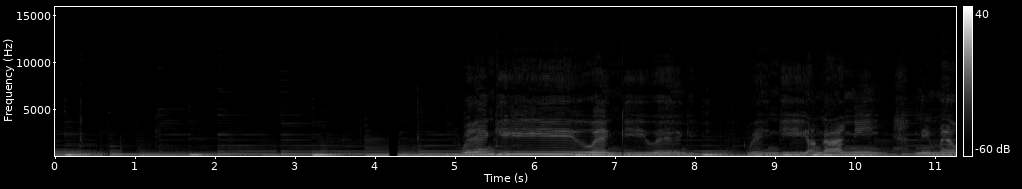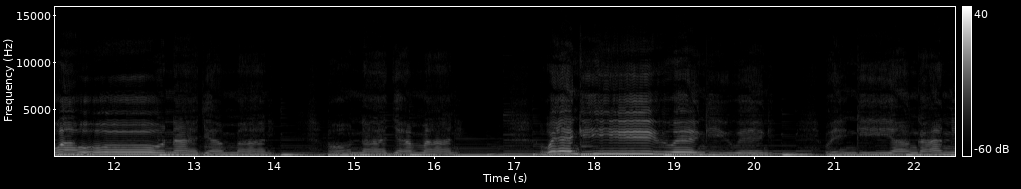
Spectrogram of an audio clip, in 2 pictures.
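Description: Acoustic guitar strummed live in a slow, gentle accompaniment, with a man's voice singing long, sliding melodic phrases over it from about five seconds in.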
